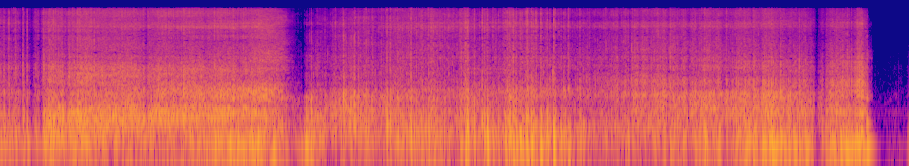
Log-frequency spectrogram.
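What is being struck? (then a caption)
Melamine foam sponge block brushed with a bristle brush. A white rectangular magic eraser block of solid melamine foam, held in the hand, is scrubbed aggressively with a medium black-bristle paint brush. The result is a dense, continuous scratchy brushing noise with a full low end, pausing briefly around the three-second mark and dipping once more near eight seconds. The scrubbing then stops abruptly just before the end.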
